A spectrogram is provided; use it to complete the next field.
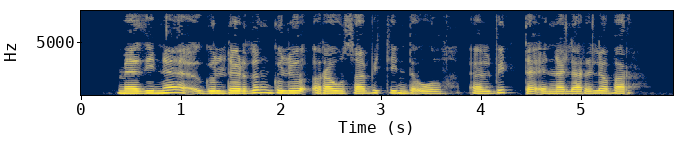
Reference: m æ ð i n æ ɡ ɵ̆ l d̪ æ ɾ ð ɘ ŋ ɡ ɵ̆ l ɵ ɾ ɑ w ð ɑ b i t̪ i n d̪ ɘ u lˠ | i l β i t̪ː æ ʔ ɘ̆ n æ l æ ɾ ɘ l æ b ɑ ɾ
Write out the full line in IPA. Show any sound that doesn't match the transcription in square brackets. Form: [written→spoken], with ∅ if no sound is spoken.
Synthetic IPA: m æ ð i n æ ɡ ɵ̆ l d̪ æ ɾ ð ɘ ŋ ɡ ɵ̆ l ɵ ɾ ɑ w [ð→z] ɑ b i t̪ i n d̪ ɘ u lˠ | [i→æ] l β i t̪ː æ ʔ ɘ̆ n æ l æ ɾ ɘ l æ b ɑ ɾ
